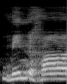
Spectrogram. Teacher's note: نون ساکن کے بعد ہا ہے، حروف حلقی میں سے، تو نون میں اظہار ہوگا، نون کو جلد پڑھنا ہے۔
